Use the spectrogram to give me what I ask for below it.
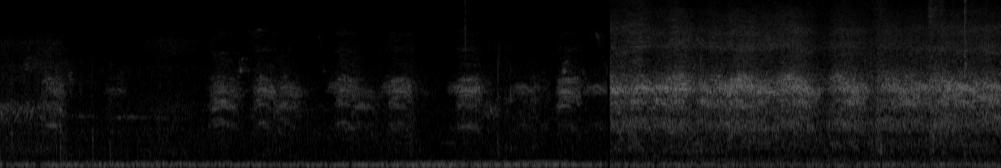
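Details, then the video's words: Angry crow: separate short raspy caws repeated about twice a second for six seconds, then an abrupt switch to louder, continuous harsh cawing. "Angry Crow Sounds"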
